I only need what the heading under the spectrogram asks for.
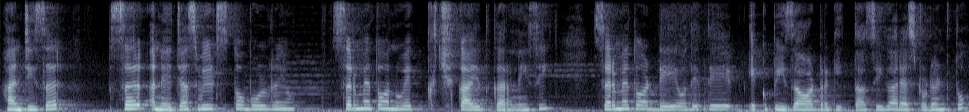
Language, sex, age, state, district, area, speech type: Punjabi, female, 30-45, Punjab, Patiala, rural, spontaneous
